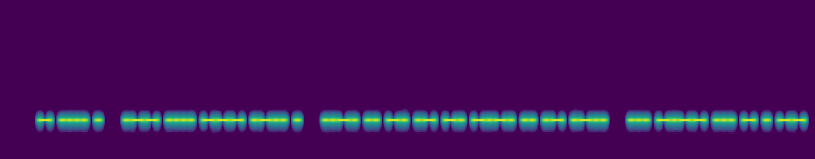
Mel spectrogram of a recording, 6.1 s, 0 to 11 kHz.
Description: Morse code, heard as a keyed tone, about 41 wpm, 700 Hz. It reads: THE WHOLE FINANCIAL SYSTEM
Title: Sentences from Top 1000 Words - Review Part 5 - 45wpm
